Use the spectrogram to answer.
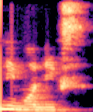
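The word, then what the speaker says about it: mnemonics: ये am silent हो जाएगा, इसकी प्रोनाउंसिएशन होगी निमोनिक्स, तो इसको क्या बोलते हैं, निमोनिक्स।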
